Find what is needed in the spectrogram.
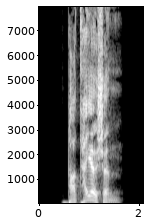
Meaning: strong dative masculine/neuter singular of parteiisch
- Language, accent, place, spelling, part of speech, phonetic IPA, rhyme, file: German, Germany, Berlin, parteiischem, adjective, [paʁˈtaɪ̯ɪʃm̩], -aɪ̯ɪʃm̩, De-parteiischem.ogg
